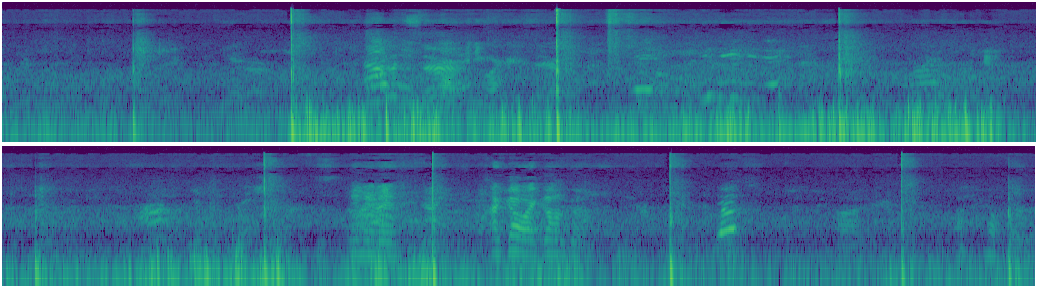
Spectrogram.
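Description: A volleyball is struck with sharp slaps of hands.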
